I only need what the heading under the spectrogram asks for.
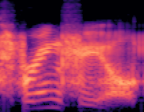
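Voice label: "Springfield", English; JTAC; Callsign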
